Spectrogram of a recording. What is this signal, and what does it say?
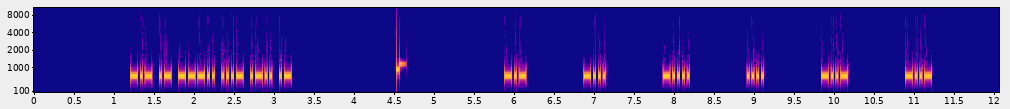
Morse code, heard as a keyed tone, about 40 wpm, spaced as for 17 wpm, 700 Hz. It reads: KA8VLA KB6HXX
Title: USA Call Signs - 6 Characters - 8x Character Spacing - 40wpm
